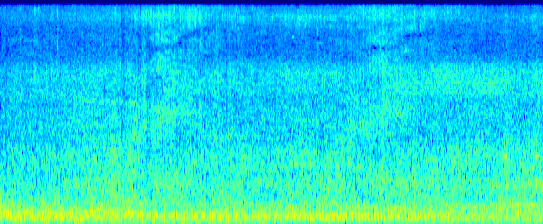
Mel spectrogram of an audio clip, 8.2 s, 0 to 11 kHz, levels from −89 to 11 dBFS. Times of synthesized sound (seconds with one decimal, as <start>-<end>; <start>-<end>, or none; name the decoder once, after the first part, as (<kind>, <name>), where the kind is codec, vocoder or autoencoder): 1.7-3.9 (vocoder, WaveNeXt)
